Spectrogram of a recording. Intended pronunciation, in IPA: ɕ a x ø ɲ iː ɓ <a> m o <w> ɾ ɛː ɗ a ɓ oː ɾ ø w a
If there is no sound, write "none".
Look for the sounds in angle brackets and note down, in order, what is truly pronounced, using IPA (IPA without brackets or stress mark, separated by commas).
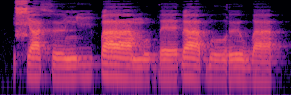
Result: aː, b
